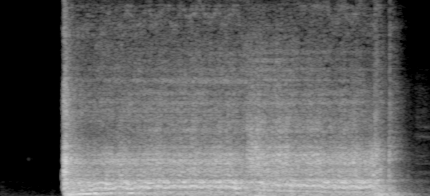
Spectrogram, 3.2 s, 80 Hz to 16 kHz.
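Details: 12A rotary in a 1963 Austin Healey, first start attempt on makeshift wiring, carb needing rebuild and leaking fuel, running on secondaries: starter cranks, rough raspy burst about two seconds then dies — fires but won't keep running.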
